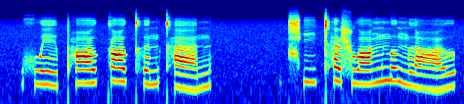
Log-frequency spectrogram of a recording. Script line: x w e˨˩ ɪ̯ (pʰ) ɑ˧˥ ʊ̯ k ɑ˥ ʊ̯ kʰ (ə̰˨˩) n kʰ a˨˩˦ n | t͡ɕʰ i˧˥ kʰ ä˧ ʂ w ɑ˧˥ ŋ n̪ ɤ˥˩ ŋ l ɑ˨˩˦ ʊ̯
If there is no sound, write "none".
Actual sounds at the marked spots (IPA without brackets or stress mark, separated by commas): pʰ, ə˧˥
